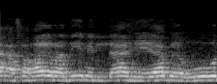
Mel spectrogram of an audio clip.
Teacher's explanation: يبغون هذه الباء متوسطة في الكلمة، فهذه تكون قلقلتها أخف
